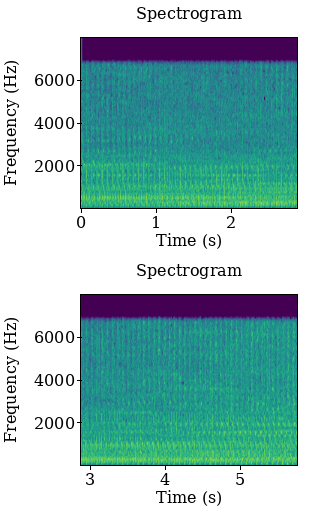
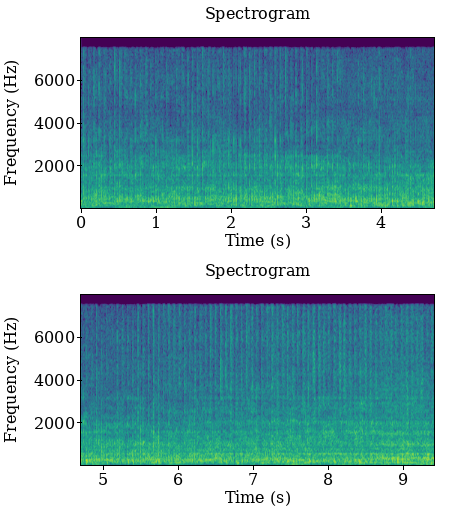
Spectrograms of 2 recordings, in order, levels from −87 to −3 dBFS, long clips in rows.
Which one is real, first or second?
first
